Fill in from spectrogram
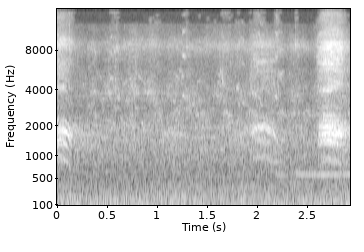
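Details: Crow giving short, harsh caws: one at the very start, a fainter one near two seconds and a louder, ringing caw near the end, over a steady low background rumble.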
